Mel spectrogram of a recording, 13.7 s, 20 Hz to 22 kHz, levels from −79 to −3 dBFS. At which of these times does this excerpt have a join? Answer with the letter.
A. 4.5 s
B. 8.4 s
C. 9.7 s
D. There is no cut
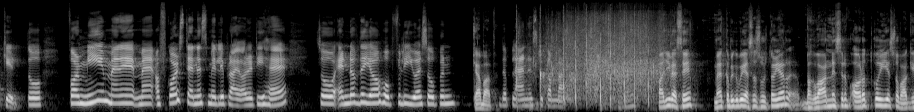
C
